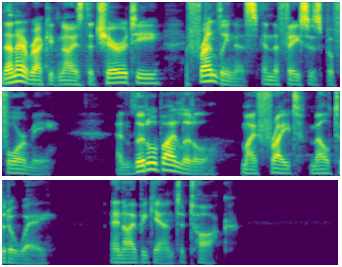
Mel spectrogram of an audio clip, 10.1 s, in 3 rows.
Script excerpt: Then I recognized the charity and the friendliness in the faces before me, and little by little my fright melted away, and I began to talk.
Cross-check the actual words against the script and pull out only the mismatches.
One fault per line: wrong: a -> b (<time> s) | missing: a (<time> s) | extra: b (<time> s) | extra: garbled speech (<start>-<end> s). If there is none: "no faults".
missing: and (1.6 s)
